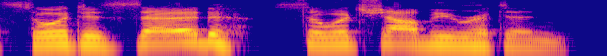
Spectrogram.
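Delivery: grand, lofty voice, pitched high. Quoting Moses as a biblical line: Charlton Heston impression. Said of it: "That was my Charlton Heston impression".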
